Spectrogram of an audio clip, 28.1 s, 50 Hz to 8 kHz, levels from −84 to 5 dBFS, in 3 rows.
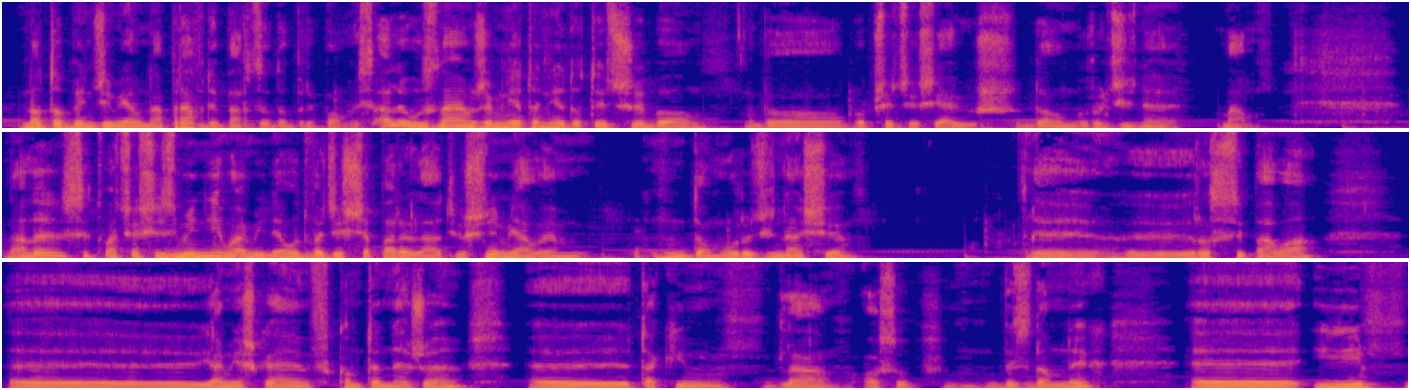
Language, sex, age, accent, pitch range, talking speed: Polish, male, 40-59, native, 105-135 Hz, 115 wpm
